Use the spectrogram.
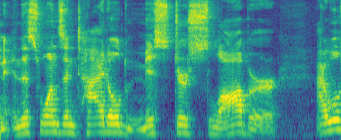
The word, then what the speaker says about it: Swlabr: 2 Episode 15 and this one's entitled Mr slobber I will say it's spelled s SW L A I've never seen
